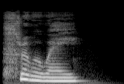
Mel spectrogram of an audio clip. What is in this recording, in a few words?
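"throwaway", British English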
